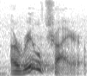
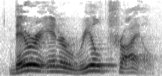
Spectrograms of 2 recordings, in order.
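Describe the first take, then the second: First: Softer, settling repeat of the phrase; preacher echoes his point, dropping softer; quiet echo. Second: Higher and louder, pressing the point; preacher stresses the hardship, higher and louder; emphatic. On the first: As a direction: let the repeat fall gently. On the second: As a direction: drive home that it was a real trial. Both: Real, not acted.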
